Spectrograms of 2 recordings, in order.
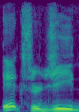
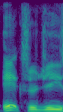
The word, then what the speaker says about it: XRG: the celia and below exergy defense 380 autos got xrg but they spelled it out here exergy so i guess that's how they want you to pronounce it uh these are again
